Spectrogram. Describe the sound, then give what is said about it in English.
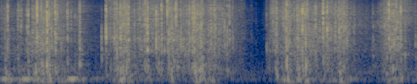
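Crinkly rustling of a period pad wrapper being opened in a public restroom, loud crackling bursts broken by two brief pauses. “please, Jesus, somebody, could you just find a fucking way to make opening a pad wrapper silent? Could you just cut out? Listen.”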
